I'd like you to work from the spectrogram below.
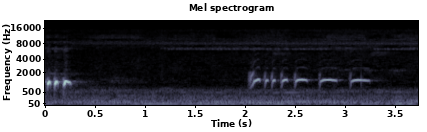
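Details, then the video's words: Zebra dove song played to draw in other doves: a brief loud tail of pulsed coos, then after a pause a quieter series of spaced, even cooing notes. "SUARA BURUNG PERKUTUT _JERNIH_💯AMPUH_SEKALI PUTAR SEMUA PERKUTUT LANGSUNG NYAMBER"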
